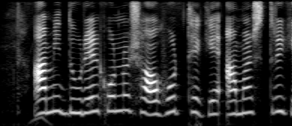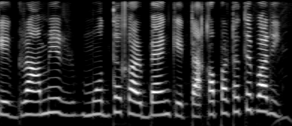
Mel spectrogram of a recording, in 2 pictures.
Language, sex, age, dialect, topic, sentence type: Bengali, female, <18, Northern/Varendri, banking, question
